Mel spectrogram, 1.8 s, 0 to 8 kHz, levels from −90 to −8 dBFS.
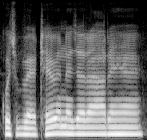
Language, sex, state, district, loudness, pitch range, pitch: Hindi, male, Jharkhand, Garhwa, -12 LUFS, 140-145 Hz, 145 Hz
